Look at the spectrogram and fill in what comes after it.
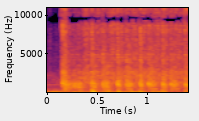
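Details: Engine cranking with no start: quick even starter chatter about six turns per second, no catch or firing, camshaft side not turning because of a stripped timing belt.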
